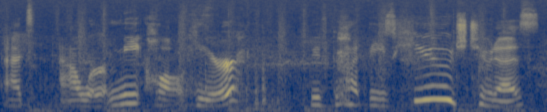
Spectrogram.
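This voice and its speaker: A fishing and cooking vlog host, a woman with a slightly high, lively voice, talks to viewers extremely slowly while soft music plays. She walks through the food and fish casually, tossing out playful, informal exclamations.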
